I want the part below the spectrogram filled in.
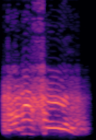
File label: enemy detected, speech cze, mood high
